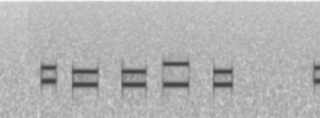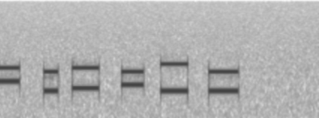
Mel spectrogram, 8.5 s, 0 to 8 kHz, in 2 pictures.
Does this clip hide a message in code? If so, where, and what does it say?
Yes: DTMF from 0.6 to 7.4 s, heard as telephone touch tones, dialled by hand, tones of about 300 ms. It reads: 07797 015731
